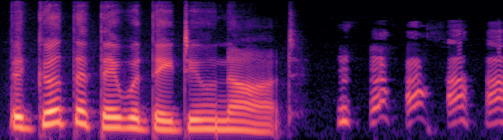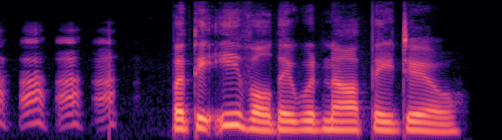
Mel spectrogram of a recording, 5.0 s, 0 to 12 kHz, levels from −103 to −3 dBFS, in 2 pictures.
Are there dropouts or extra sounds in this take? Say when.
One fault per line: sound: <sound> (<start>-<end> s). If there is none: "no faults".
sound: laugh (1.7-3.2 s)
